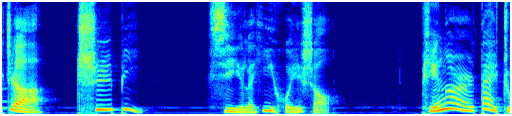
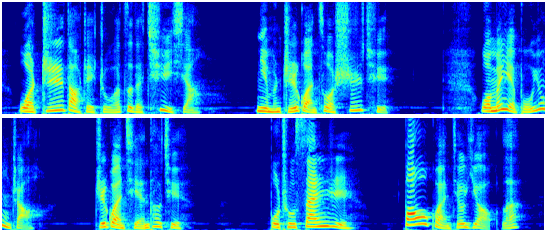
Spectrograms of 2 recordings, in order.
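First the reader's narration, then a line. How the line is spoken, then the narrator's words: Laughing. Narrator (Chinese): 凤姐儿笑道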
